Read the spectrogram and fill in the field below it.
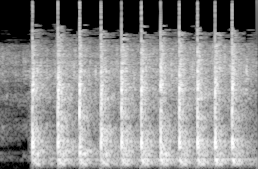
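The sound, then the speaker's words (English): Someone on the porch raps on the wooden door of a small redwood house in the San Fernando Valley on a rainy night, about ten times in a quick, steady rhythm. The knocks are loud, with no voices, just a brief quiet moment before the first knock. “Better try it again.”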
